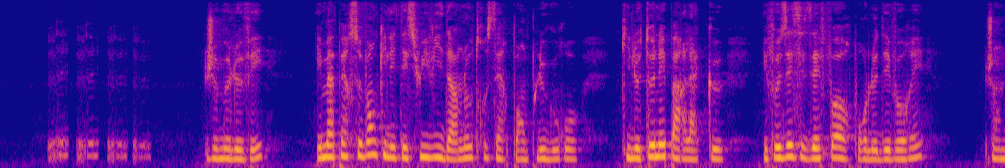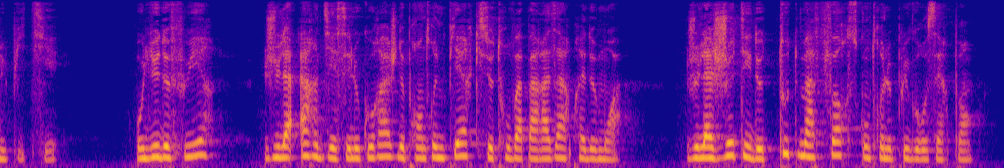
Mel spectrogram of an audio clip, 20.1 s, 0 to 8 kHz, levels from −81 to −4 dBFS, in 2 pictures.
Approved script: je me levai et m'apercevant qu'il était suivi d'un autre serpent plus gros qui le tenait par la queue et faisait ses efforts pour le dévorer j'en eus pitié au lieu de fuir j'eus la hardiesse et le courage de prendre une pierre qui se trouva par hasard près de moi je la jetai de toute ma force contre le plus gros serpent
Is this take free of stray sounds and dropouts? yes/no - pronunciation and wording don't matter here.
no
